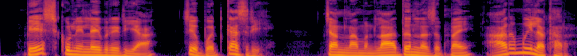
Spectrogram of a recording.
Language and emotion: Bodo, disgusted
